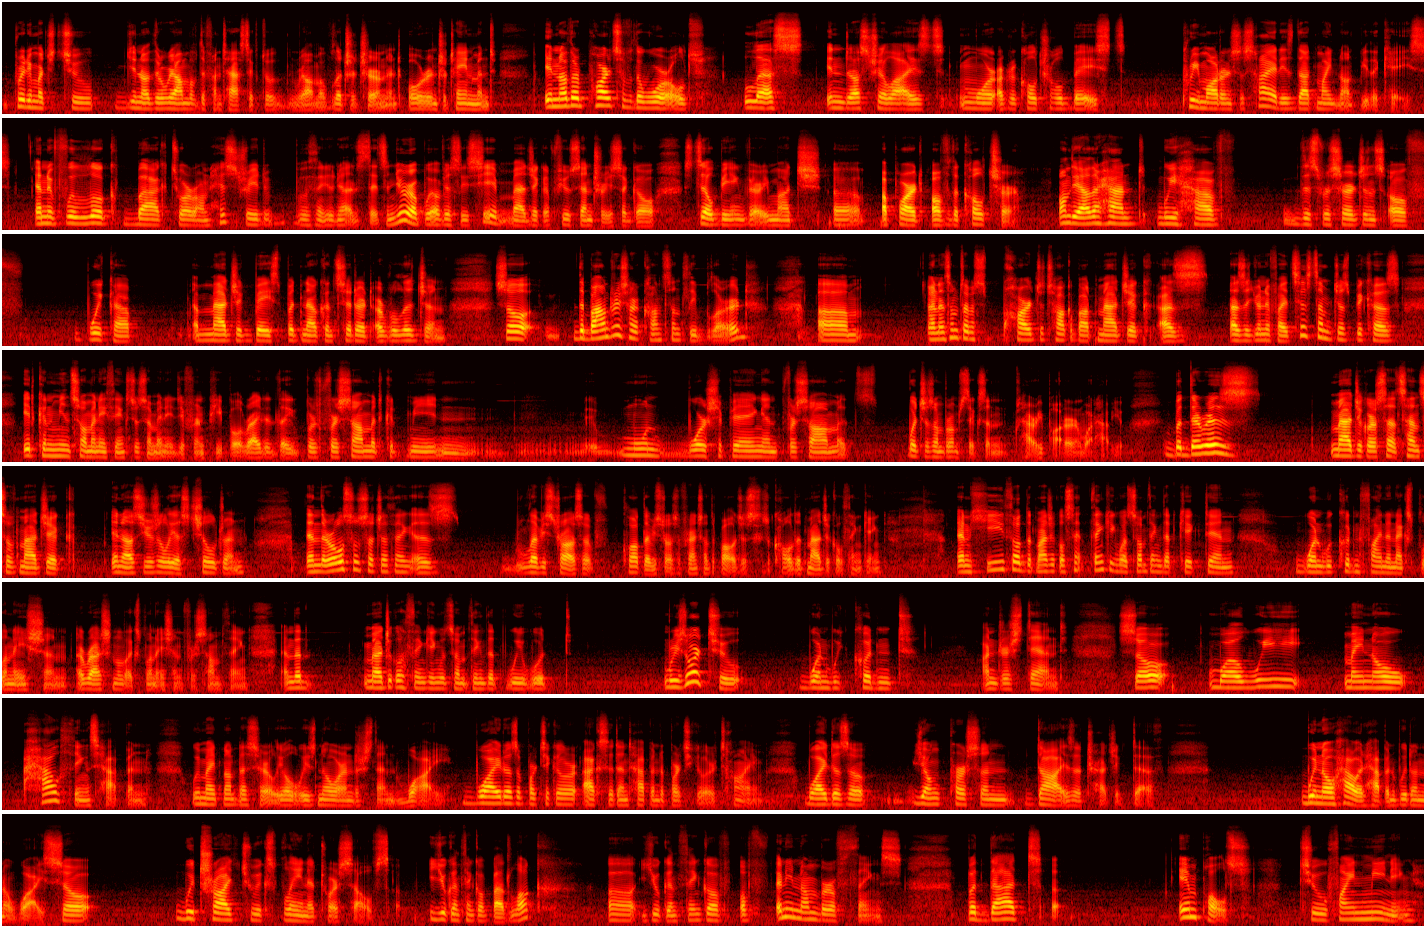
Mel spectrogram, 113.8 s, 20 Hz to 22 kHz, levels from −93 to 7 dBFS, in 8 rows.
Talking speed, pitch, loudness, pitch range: 155 wpm, 170 Hz, -33 LUFS, 155-190 Hz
